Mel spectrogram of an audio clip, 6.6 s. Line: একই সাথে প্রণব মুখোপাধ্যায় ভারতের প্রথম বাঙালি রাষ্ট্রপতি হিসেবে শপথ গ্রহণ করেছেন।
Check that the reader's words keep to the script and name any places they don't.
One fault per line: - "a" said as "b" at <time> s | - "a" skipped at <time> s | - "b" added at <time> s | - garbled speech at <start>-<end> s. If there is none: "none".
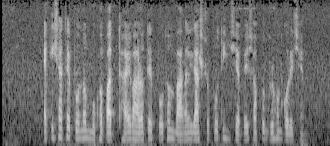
none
